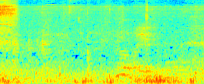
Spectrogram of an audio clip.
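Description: Footsteps on stone steps, with faint voices in the background.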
